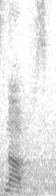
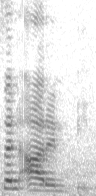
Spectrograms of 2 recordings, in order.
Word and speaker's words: snRNP: snars it is uh it can be uh pronounced as snars that is snrnp okay so this snrnp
